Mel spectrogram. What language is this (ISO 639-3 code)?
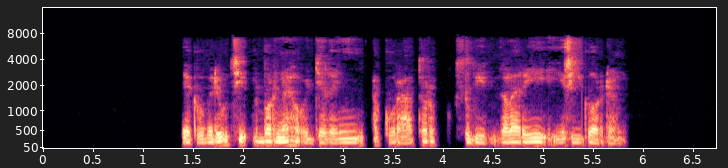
ces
